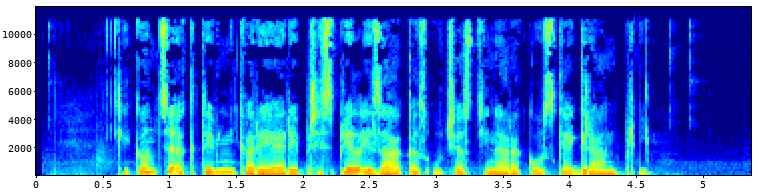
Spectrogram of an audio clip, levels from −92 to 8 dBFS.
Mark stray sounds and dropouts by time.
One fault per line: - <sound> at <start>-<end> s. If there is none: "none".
- dropout at 4.5-4.5 s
